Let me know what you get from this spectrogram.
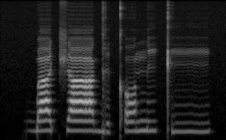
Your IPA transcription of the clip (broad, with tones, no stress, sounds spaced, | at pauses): ɡ͡b a˦ t͡ʃ aː˦ ɡ ɪ˨ kʼ ɔ˦ n i˦ kʼ iː˨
